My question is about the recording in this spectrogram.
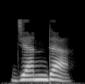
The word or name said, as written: janda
